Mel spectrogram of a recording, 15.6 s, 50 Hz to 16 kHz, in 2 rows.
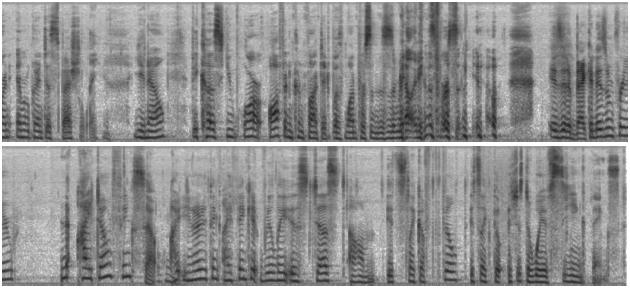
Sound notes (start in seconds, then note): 4.9 chuckles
